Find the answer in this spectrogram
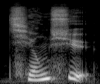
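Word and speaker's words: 情绪: 情绪 This is pronounced with a second tone, then a fourth tone, and this means feelings or emotions.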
